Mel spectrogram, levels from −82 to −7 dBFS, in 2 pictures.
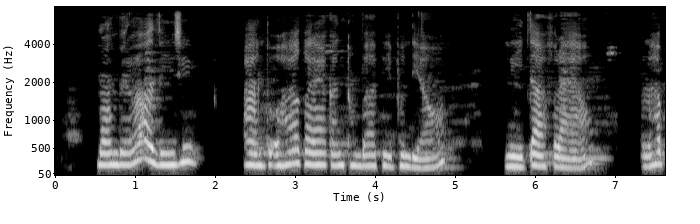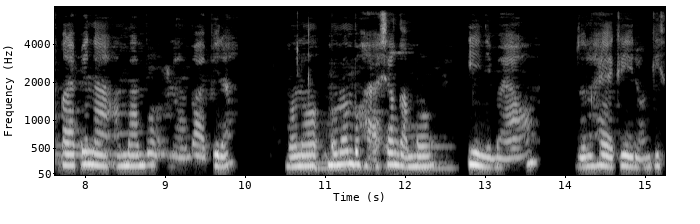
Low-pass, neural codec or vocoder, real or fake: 7.2 kHz; none; real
